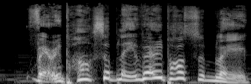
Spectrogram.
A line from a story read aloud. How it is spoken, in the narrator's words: cried Mr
